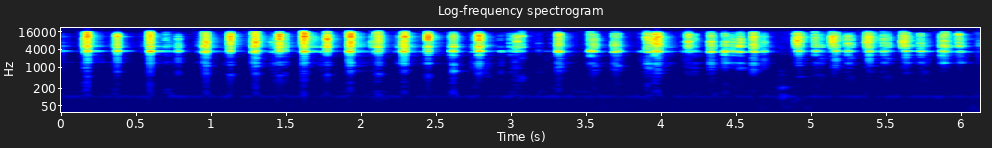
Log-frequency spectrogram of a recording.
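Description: Fingertips repeatedly open and snap shut the hinged lid of a long, thin, hollow white plastic case held in both hands. The result is a steady run of sharp, dry clicks that die away almost instantly, bright and centred around 3.4 kHz, with no low end. The clicks come faster and bunch together toward the end, over a faint low hum.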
